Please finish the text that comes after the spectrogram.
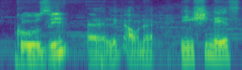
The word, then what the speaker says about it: kuusi: Em finlandês é Kuusi. Kuusi.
